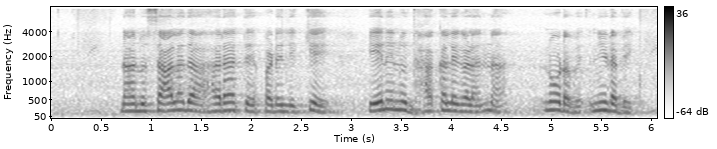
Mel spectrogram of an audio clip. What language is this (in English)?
Kannada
